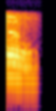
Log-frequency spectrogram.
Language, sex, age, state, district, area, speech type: Bodo, female, 45-60, Assam, Kokrajhar, rural, conversation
